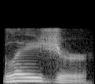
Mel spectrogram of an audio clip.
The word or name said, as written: glazier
